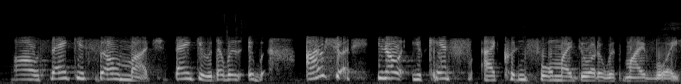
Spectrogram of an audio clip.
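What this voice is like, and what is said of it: New York accent. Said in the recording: “I tried to get rid of some of that New York accent, but didn't help”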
